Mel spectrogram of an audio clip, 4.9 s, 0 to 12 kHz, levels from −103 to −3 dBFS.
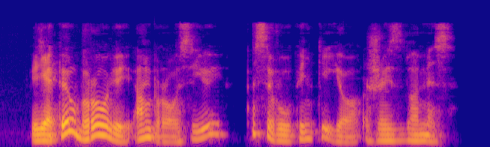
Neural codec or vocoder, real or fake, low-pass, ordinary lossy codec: codec, 16 kHz, 4 kbps, FunCodec, trained on LibriTTS, 50 frames a second; fake; 7.2 kHz; AAC, 48 kbps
